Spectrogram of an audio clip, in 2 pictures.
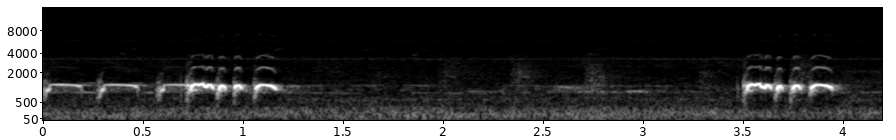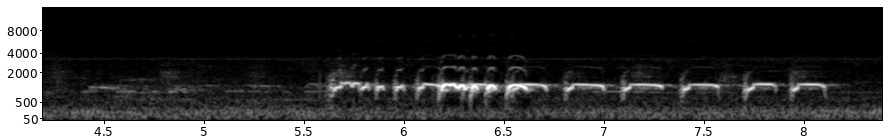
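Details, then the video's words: Zebra dove, local strain, challenging rivals while in breeding mood: three loud rolling coo bursts about every three seconds, the last one running into a long series of rhythmic, clipped coos. "Perkutut Lokal Gacor SUARA menantang lawan"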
